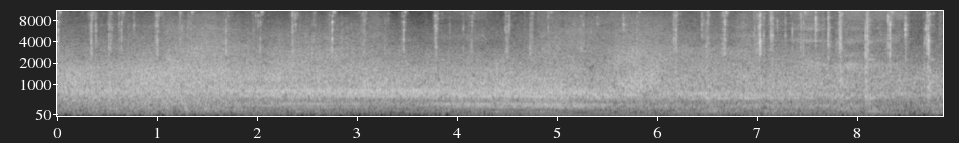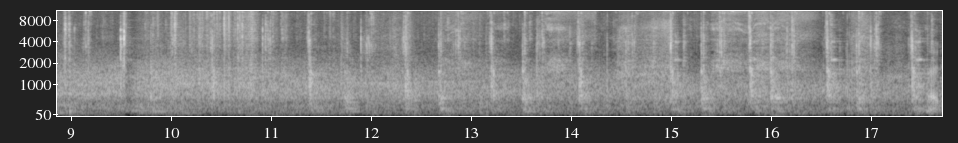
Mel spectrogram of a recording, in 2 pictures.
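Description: A Harbor Freight Haul-Master half-ton pickup truck bed crane is raised, giving a steady run of close, loud ratcheting clicks from its mechanism that turn sharper and more spaced toward the end.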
